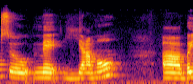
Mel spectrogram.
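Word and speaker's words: llamo: ya sound so me yamo but you don't necessarily have to you know pronounce the l in spanish it's more of a ya so okay um so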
